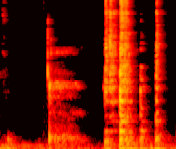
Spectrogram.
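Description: Small metal hand tools being handled and set down: a short scrape a little after the start, then a quick cluster of light clinks and taps about one and a half seconds in.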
